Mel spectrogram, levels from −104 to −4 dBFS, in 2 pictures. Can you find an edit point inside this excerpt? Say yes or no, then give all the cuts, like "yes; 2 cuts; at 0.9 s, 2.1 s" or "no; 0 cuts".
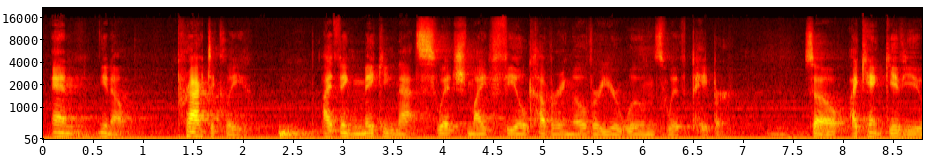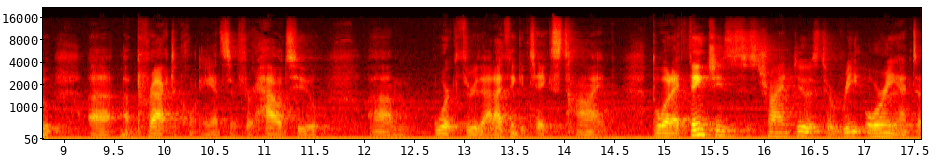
yes; 2 cuts; at 4.9 s, 9.6 s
